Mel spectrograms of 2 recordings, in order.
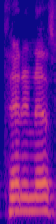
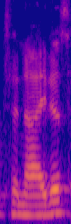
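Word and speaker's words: tinnitus: And over 50 million more than that actually have what we call tenis or tonitis, however you want to pronounce the word, which we're going to go in depth with uh in a little bit here.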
